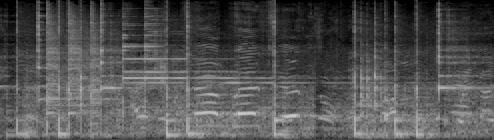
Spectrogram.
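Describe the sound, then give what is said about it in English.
Rapid, busy street drumming in downtown San Francisco on five-gallon buckets, pots and pans and a cowbell, with sharp hollow thumps mixed with clanging metallic hits that ring briefly, played loud in a steady, driving rhythm. “performed downtown for decades, drumming on five gallon buckets, pots and pans, and a cowbell, all the while flashing big smiles at passersby.”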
